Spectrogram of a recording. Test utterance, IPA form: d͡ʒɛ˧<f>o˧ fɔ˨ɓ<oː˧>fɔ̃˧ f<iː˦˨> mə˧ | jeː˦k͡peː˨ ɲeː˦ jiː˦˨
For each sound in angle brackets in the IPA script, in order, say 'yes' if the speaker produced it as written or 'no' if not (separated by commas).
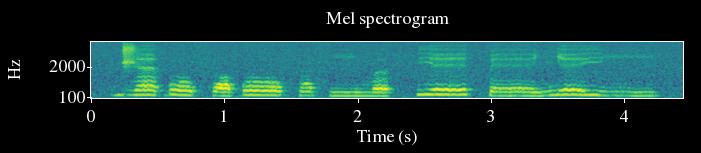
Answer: no, no, no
